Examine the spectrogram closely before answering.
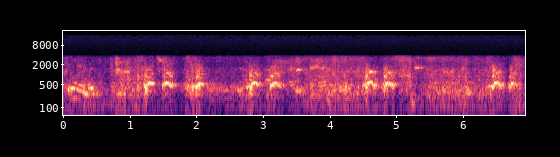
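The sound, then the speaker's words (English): Retired racing greyhounds bark and whimper in a steady stream of short, overlapping bursts, moderately loud, with yelps and whines running through the whole stretch and no talking over them. “The dogs were victims of a bungled scheme to ship retired racers to tracks in Venezuela.”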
